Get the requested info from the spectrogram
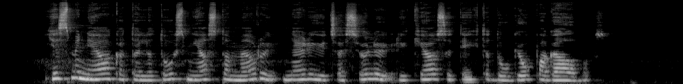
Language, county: Lithuanian, Vilnius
